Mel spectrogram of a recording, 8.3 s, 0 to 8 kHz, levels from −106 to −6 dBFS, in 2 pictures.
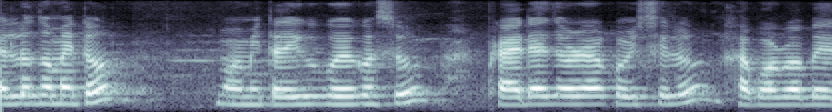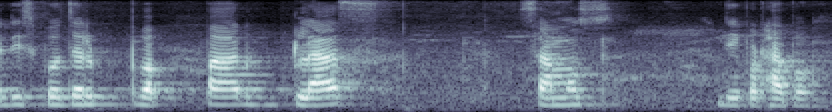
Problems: constant background noise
